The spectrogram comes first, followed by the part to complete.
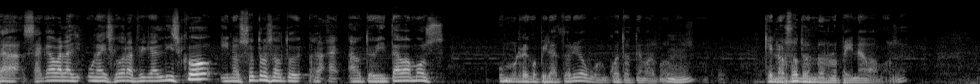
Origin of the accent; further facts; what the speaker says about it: Bilbao, Basque Country, Spain; nosotros somos de Bilbo y pues, los que tienen nuestra edad siendo de Bilbo han tenido que currárselo mucho.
